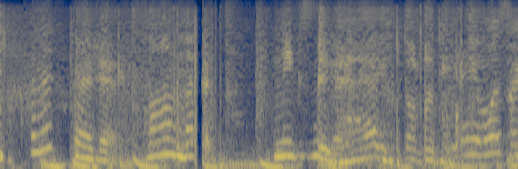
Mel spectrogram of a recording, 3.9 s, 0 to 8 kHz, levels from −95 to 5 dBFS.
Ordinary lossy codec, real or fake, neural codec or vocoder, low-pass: Opus, 16 kbps; fake; codec, 16 kHz, 1 kbps, X-Codec, HuBERT features, trained on general audio; 7.2 kHz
